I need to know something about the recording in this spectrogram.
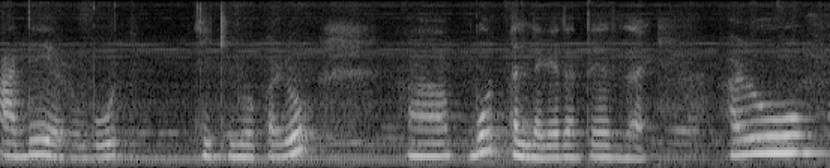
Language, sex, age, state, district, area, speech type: Assamese, female, 30-45, Assam, Morigaon, rural, spontaneous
